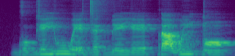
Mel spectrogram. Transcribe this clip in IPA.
ɡo˨ɡe˧ju˦ we˧dɛ˨ɡ͡be˧je˦ | ɾa˧wĩ˦k͡pɔ̃˧

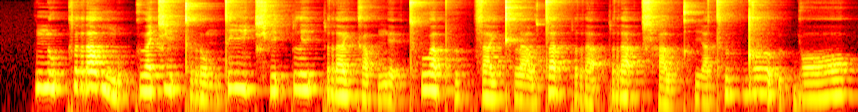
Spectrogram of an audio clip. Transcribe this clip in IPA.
nu˦˥ʔkra˥˩w ŋu˨˩ʔkɯ˦˥a̯t͡ɕi˦˥ʔ tro˨˩mtiː˥˩t͡ɕʰi˦˥t̚ pli˦˥ʔpra˧jka˨˩p̚ ŋe˨˩ʔtʰu˥˩a̯ pʰɯ˨˩k̚sa˧jkʰla˨˩w ta˥˩t̚pra˨˩ʔ pra˦˥ʔt͡ɕʰa˨˩w kʰi˩˦a̯tʰɯ˦˥k̚ dɤː˥˩ʔɯ˨˩k̚jɔː˦˥

